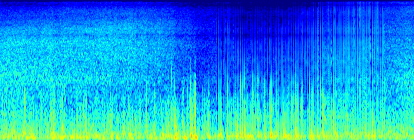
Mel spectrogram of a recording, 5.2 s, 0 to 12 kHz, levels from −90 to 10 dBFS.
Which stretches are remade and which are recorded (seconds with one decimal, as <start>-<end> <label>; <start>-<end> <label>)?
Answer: 0.0-2.7 recorded; 2.7-4.8 remade; 4.8-5.2 recorded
